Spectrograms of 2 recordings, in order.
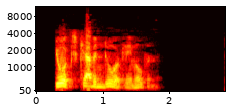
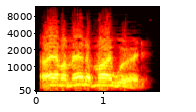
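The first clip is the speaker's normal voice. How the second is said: firm, proud and a little louder; stoutly; 6 semitones higher, 7 dB louder than usual. Acted. Marsh assuring York he keeps his bargain, stout. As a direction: plant your feet and vouch for yourself. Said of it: "Marsh said stoutly".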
